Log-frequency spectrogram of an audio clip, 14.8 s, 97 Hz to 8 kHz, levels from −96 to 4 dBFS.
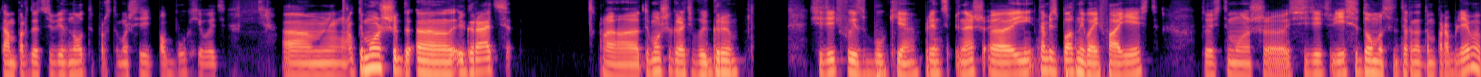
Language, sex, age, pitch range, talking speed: Russian, male, 20-39, 110-130 Hz, 145 wpm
